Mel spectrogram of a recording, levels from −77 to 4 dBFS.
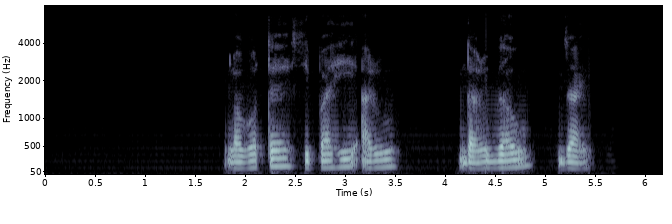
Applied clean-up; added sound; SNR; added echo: neural separator model SepFormer DNS4.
